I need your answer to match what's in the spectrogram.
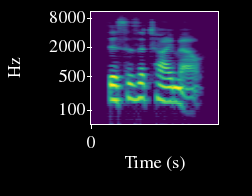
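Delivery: put-on very calm, even voice. Retelling a dad with a screaming toddler in a cafe: imitating a dad's calmest voice. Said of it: "in his calmest voice saying".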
